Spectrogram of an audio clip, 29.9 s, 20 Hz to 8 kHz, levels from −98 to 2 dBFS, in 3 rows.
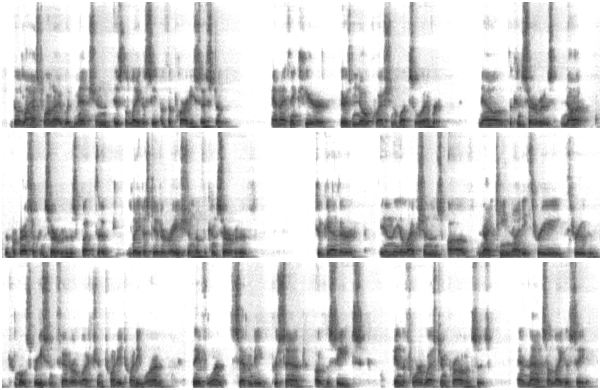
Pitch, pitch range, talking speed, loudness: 90 Hz, 80-105 Hz, 125 wpm, -24 LUFS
